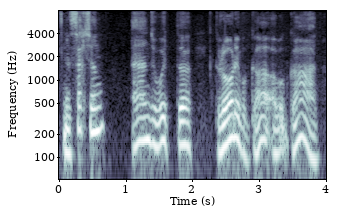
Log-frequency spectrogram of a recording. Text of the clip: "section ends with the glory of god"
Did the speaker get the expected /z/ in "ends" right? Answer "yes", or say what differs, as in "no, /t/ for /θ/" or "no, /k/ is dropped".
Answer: no, /z/ is dropped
